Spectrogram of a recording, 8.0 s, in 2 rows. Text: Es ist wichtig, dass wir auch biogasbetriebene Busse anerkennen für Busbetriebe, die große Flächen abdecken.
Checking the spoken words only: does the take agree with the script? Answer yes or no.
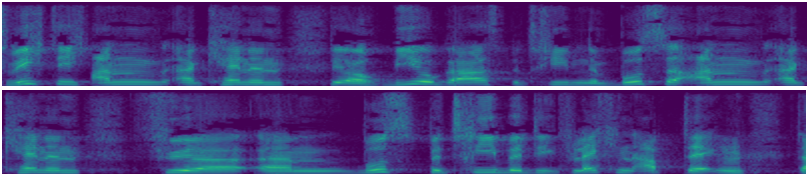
no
